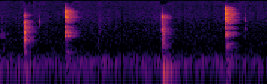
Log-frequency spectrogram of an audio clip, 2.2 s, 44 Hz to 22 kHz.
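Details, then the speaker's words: Toshiba PRO C50 laptop with a not-charging fault, powered from a 19 V bench supply: relay-like clicks every half second or so as the supply trips its limit of just over 3 A and drops to 30 mA; not a charging port issue. "I mean, it's going into the limit because the limit is like a little bit over 3 amps. It's dropping to 30 milliamps."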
